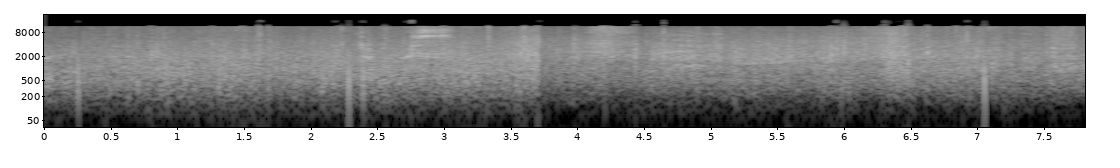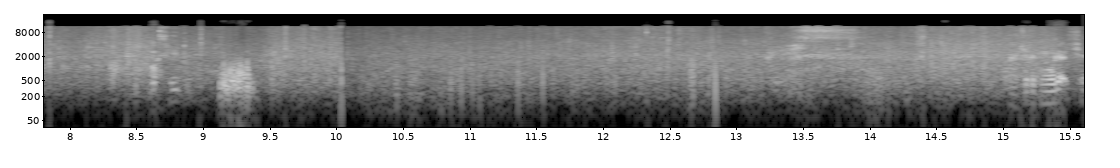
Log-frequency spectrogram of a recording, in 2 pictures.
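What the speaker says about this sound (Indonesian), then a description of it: "Lagi hujan, guys, kayaknya." Steady rain falls throughout on an outdoor hunting spot in fruit season, a dense broadband hiss with occasional louder drops and brief bursts, close and continuous.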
